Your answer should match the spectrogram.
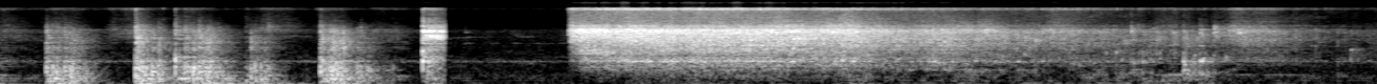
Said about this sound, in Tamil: இப்போ இந்த கரைச்சி வச்ச புளி தண்ணியை இதில் ஊற்றிக்கலாம்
